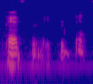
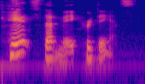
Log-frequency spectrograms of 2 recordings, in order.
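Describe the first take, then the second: First: Whispered quick savoring echo; barely audible muttered repeat; amused whisper. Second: Said in the usual way. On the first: Shown as a demonstration. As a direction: repeat it under the breath, faster.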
